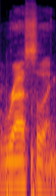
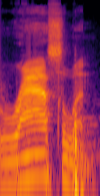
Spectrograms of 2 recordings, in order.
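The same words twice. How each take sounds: First: It is said with a standard pronunciation. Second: It is said with a Florida-style pronunciation. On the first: "They don't say wrestling" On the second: "They say wrestling"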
